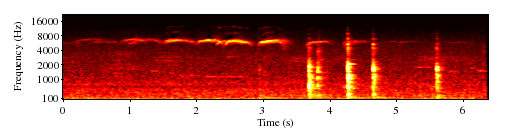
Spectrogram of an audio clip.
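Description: A small bird chirping a quick run of high, arching notes for about three seconds, followed by four or five sharp clicks or knocks, the loudest sounds, over a steady background hiss.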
